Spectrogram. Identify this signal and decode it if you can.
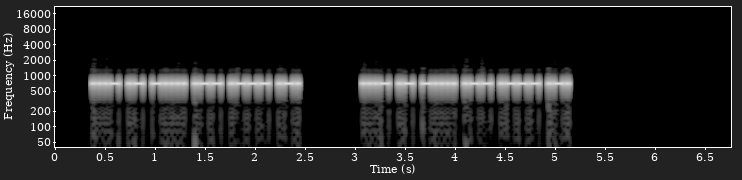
Morse code, heard as a keyed tone, about 40 wpm, 700 Hz. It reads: VA6WJR VA6WJR
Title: DXCC-100 Call Signs - 6 Characters - Repeated 2x - 40wpm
